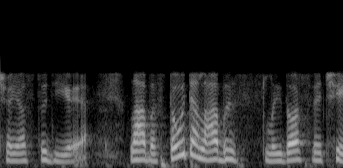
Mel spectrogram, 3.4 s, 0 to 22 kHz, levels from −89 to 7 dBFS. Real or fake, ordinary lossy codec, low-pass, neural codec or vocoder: real; Opus, 24 kbps; 3.6 kHz; none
